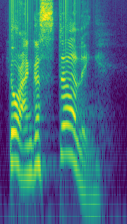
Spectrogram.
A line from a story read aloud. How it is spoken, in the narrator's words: he blurted out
